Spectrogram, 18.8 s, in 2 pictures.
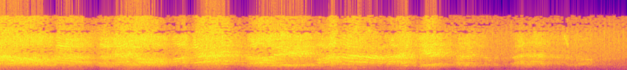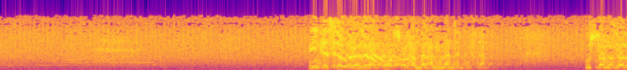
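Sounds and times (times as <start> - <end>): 
congregation chanting salawat in unison: 0.0 - 9.3
speech: 14.2 - 16.9, 18.2 - 18.8.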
